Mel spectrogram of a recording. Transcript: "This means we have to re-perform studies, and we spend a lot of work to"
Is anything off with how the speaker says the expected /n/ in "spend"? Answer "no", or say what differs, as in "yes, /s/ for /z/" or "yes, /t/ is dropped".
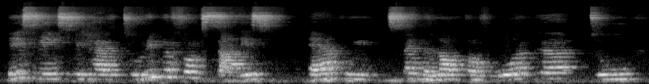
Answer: no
